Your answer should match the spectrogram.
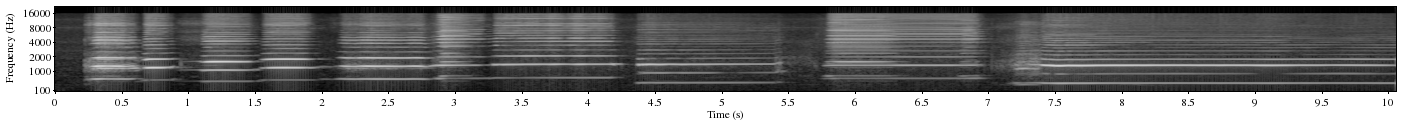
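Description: Solo melody on a Hohner Special 20 diatonic harmonica in C, fitted with a TurboLid cover: a run of short notes, a brief pause, then a long held note from about seven seconds in.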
